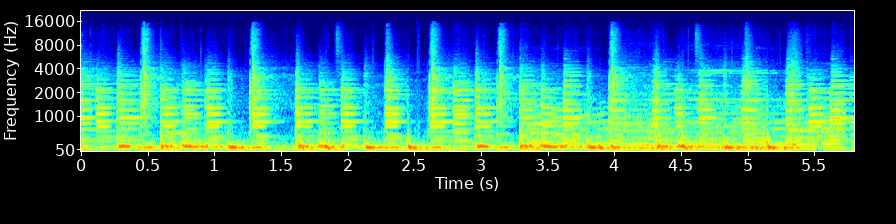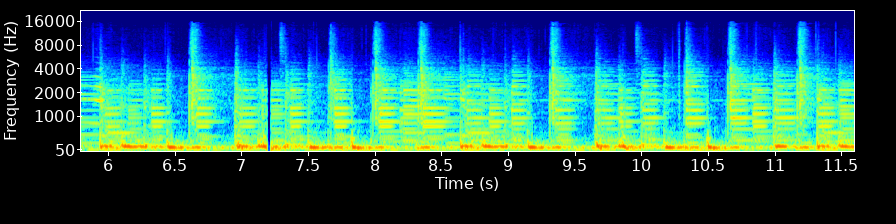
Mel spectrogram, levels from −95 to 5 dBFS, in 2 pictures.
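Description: Two blocks of digital silence break up this audio. The sound drops straight to silence at 2.52 s for about 11.6 ms, which fits a 512-sample buffer, and again from 7.19 to 7.22 s for roughly 35 ms. Neither has a fade, so the sound cuts out and back abruptly. The first comes across as a sharp tick and the longer one as a brief hole. It sounds like the program didn't fill its output buffer in time.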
